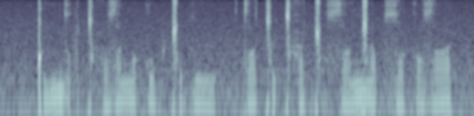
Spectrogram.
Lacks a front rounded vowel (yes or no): no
